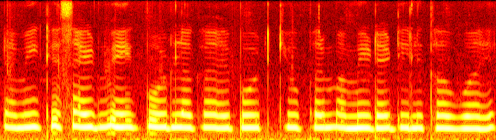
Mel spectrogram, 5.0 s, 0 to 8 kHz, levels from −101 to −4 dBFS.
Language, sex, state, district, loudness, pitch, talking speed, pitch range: Hindi, female, Madhya Pradesh, Bhopal, -12 LUFS, 275 Hz, 195 wpm, 265-280 Hz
